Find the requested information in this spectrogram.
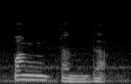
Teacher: Pang, first syllable pang, second syllable tan, third syllable da. The accent is in the first syllable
